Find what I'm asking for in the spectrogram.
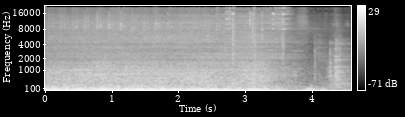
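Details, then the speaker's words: First start of a 1980 Pontiac Grand Le Mans fitted with a 350ci (5.7L) Chevrolet V8, after the carburetor reportedly needed cleaning; deep, steady V8 idle burble, even rhythm, no knocks or misfires, then shuts down; runs well on fuel, normal running. "that's running on fuel that sounds good wow wow oh mate that was an easy fix"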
